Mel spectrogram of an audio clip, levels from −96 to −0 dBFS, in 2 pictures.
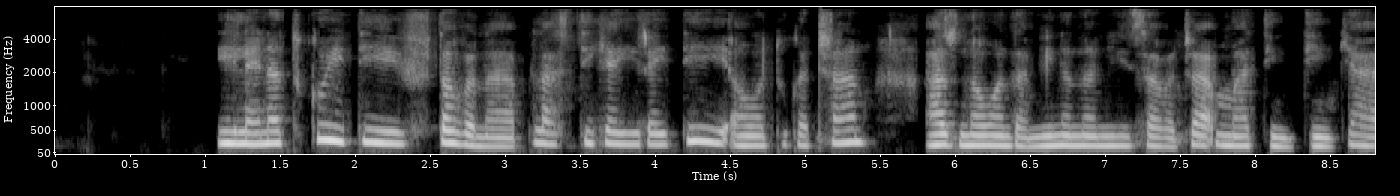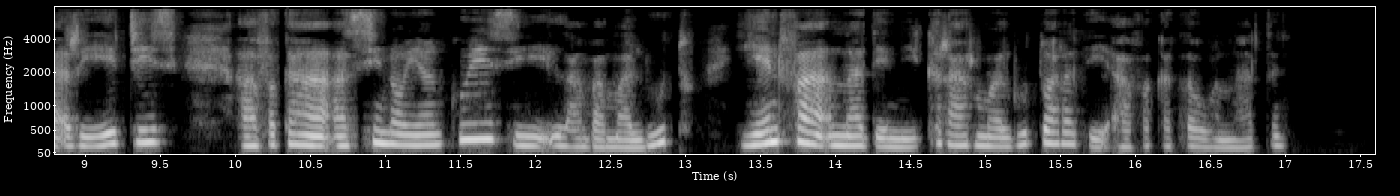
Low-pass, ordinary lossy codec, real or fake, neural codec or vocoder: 7.2 kHz; AAC, 32 kbps; real; none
